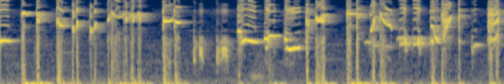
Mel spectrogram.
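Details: Orange-headed thrush in training, learning ngerol, the rolling song: fast, crowded high notes, clipped chirps, falling whistles and buzzy squeaks, pouring out almost without break across the whole stretch.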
